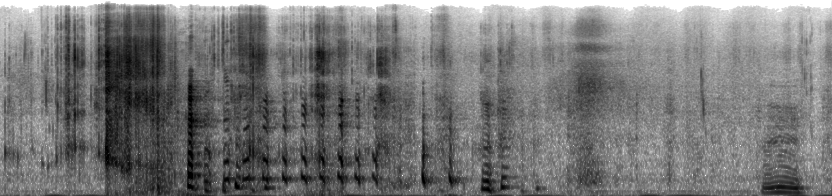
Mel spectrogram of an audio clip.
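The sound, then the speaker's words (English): Loud crunching of crispy pork rinds being bitten and chewed, a burst of crackly bites in the first few seconds followed by softer chewing and a brief voice near the end. “That crunch? That second one I just ate had a bunch on it.”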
